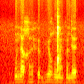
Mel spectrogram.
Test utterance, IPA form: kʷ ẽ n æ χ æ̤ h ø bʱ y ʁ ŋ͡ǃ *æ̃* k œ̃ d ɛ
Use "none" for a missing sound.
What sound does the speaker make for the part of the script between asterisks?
æ̃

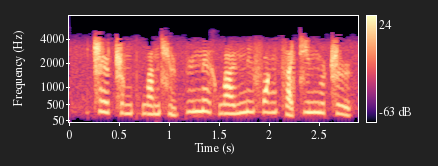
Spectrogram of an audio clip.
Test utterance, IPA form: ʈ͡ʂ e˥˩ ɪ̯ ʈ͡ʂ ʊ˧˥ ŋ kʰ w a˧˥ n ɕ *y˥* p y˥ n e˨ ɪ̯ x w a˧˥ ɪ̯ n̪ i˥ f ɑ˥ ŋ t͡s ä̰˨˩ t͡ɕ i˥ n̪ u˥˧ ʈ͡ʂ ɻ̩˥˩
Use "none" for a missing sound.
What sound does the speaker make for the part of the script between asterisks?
y̰˨˩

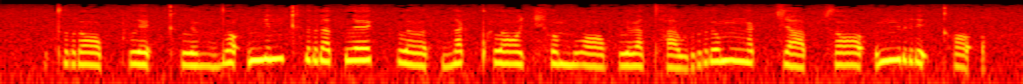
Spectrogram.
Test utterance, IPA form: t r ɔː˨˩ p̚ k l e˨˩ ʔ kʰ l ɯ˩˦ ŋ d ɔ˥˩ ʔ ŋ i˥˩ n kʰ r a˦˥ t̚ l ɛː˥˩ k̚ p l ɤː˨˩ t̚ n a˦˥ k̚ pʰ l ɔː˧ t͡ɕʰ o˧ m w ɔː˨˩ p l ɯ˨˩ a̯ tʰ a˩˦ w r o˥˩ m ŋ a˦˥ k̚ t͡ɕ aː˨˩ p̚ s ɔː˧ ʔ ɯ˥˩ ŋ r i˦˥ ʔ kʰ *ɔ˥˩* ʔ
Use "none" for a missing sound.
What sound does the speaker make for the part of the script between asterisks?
ɔ˨˩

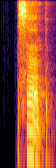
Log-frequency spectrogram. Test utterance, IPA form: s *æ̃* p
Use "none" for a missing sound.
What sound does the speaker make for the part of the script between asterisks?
æ̃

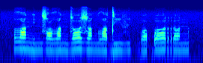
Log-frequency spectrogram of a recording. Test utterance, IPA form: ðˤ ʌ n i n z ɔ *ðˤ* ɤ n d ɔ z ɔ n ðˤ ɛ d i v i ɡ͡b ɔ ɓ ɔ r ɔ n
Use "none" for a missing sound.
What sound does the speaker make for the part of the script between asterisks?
ðˤ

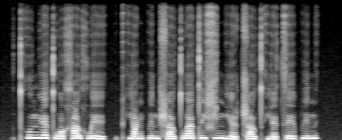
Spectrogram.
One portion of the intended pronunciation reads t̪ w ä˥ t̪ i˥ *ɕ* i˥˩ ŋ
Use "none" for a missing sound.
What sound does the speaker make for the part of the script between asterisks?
ɕ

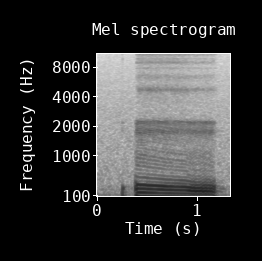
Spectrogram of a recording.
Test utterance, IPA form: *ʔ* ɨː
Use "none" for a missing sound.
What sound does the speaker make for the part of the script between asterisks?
ʔ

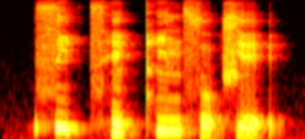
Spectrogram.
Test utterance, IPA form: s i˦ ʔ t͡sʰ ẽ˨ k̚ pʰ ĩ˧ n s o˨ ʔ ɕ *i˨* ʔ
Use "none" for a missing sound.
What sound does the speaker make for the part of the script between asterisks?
e˨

